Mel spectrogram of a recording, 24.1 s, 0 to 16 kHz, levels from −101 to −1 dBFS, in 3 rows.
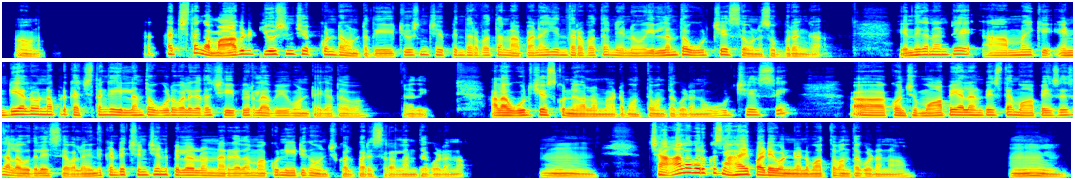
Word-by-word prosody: అవును. - - -4 0.8
ఆహ్, - - -16
ఖచ్చితంగా. - - +2
మా - - +8
ఆవిడ 190 -1 +2
ట్యూషన్ 180 +3 +3
చెప్పుకుంటా 165 -5 -1
ఉంటది. 105 0 -4
ట్యూషన్ 145 +2 -4
చెప్పిన 140 -1 -4
తర్వాత, 135 +3 -5
నా 115 - +2
పనయ్యిన 135 +3 -1
తర్వాత 130 +3 -3
నేను 115 -1 -2
ఇళ్లంతా 140 +6 +2
ఊడ్చేసేవోడిని 135 - -2
శుభ్రంగా. 90 -1 -5 0.6
ఎందుకనంటే, 160 +6 0 0.2
ఆ - - -3
అమ్మాయికి 145 +2 -2
ఇండియాలో 170 +6 +3
ఉన్నప్పుడు 160 -1 -1
ఖచ్చితంగా 150 +3 -1
ఇళ్ళంతా 135 +2 0
ఊడవాలి 135 -1 +1
గదా! 135 +2 -2
చీపుర్లు 130 0 0
అవీవుంటాయి 115 -2 -3
గదా! 105 +1 -6 0.5
అది. 95 -2 -6 0.5
అలా 125 - +8
ఊడ్చేసుకునేవాళ్ళంమాట 100 -10 +1
మొత్తవంతా 95 +1 -5
గూడాను. 90 0 -5
ఊడ్చేసి 145 +7 -4 0.6
ఆహ్, 130 -1 +6
కొంచెం 125 0 0
మాపేయాలనిపిస్తే 140 +2 +3
మాపేసేసి 125 +4 -1
అలా 115 - +2
ఒదిలేసేసేవాళ్ళం. 105 -3 -1
ఎందుకంటే, 145 +7 -1
చిన్న 150 -1 -1
చిన్న 165 -1 +1
పిల్లలున్నారు 125 -5 +1
గదా 110 +1 0
మాకు, 110 - -3
నీటుగా 120 -2 -1
ఉంచుకోవాలి 90 -1 -7
పరిసరాలంతా 90 0 -5
గూడాను. 85 +2 -6 0.6
హ్మ్. 105 -2 -1 0.6
చాలా 270 - +7
వరకు 245 -1 +3
సహాయపడేవోడినండి 125 - +5
మొత్తవంతా 110 0 -2
గూడాను. 90 -1 -5 0.9
హ్మ్. 105 -2 +1
125 Hz, 145 wpm, -22 LUFS, 105-145 Hz, 0.9 s, మా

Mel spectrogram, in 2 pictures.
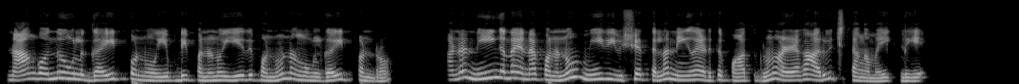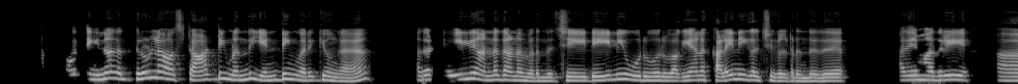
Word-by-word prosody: நாங்க 225 +6 +4
வந்து 260 +3 0
உங்களுக்கு 230 -7 -1
கைடு 240 +5 0
பண்ணுவோம். 190 -6 -1
எப்படி 185 +4 -1
பண்ணணும், 190 +1 0
ஏது 215 +1 -1
பண்ணணும்னு 195 +8 -1
நாங்க 210 -5 -1
உங்களுக்கு 180 -1 -1
கைடு 215 +2 -1
பண்றோம். 155 -4 -3 0.6
ஆனா 260 +7 0 0.2
நீங்க 305 +5 +3
தான் 290 -1 +6
என்ன 240 +1 +3
பண்ணணும் 220 - +1
மீதி 250 +2 +1
விஷயத்தெல்லாம் 235 +1 0
நீங்க 200 0 +1
தான் 215 -2 +3
எடுத்து 190 +3 -4
பார்த்துக்கணும் 180 +6 -2
அழகா 200 +4 +2
அறிவிச்சுட்டாங்க 200 - -2
மைக்லயே. 160 +1 -2 1.4
அப்ப 225 - -17
பார்த்தீங்கன்னா 235 +2 +1
அந்த 265 -3 0
திருவிழா 290 +3 +2 0.2
ஸ்டார்ட்டிங்லருந்து 235 +2 0
எண்டிங் 220 +5 0
வரைக்கும்ங்க, 185 -3 -1 0.7
அதாவது 225 +3 -2
டெய்லியும் 245 +4 +3
அன்னதானம் 200 -3 +1
இருந்துச்சு. 165 +2 -1 0.2
டெய்லியும் 215 +5 +3
ஒரு 190 -1 -1
ஒரு 180 - -1
வகையான 190 +4 +2
கலை 185 +4 +5
நிகழ்ச்சிகள் 190 -6 -1
இருந்தது. 160 +1 -1 0.7
அதே 205 +1 +1
மாரி 205 +1 +2 0.5
அ - - -2
205 Hz, 140 wpm, -23 LUFS, 185-240 Hz, 1.4 s, தான்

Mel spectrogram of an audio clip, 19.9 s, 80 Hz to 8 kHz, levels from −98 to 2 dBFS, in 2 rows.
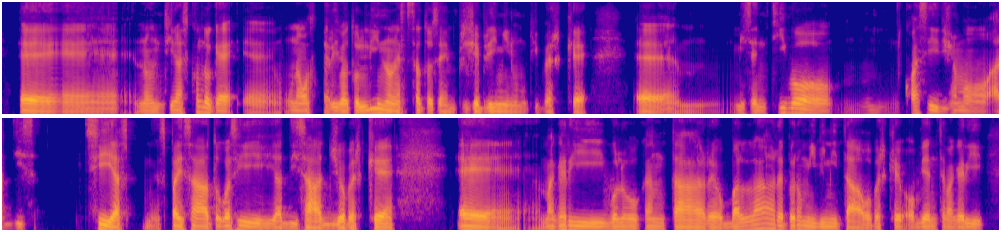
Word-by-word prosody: E 80 -3 +1 0.2
non 95 0 -3
ti 85 - -6
nascondo 110 +7 -1
che, 90 -4 +1
ehm, 70 0 -8
una 95 -1 -3
volta 95 -1 -4
arrivato 90 +1 +1
lì, 105 +6 +1
non 95 -5 +3
è - - +1
stato 75 - -3
semplice 80 -1 -3
i - - +2
primi 85 0 -1
minuti 75 -2 -10
perché, - - -3 0.4
ehm, - - -2
mi - - -8
sentivo 95 0 0 0.7
quasi 100 0 -3
diciamo 85 -1 -6
a - - -3
dis 80 +1 -10 0.4
Sì - - +5
sp - - -4 0.3
spaesato, 95 -2 +3
quasi 95 -4 +1
a 85 - +2
disagio, 80 -2 +2
perché, 85 +1 +3 0.6
ehm, 95 -4 +3 0.3
magari 95 -1 0
volevo 95 0 0
cantare 90 -2 +1
o 85 - +2
ballare 105 +7 +1
però 105 - +1
mi 100 -3 0
limitavo 85 -4 0
perché 90 +2 -3
ovviamente 95 +1 -1
magari, 90 -2 0
90 Hz, 130 wpm, -25 LUFS, 85-95 Hz, 0.7 s, Sì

